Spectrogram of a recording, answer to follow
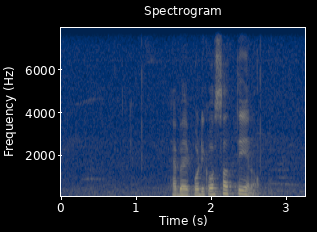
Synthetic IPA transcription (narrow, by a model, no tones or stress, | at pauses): hæbæjpoɖikosːat̪ːieno̰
